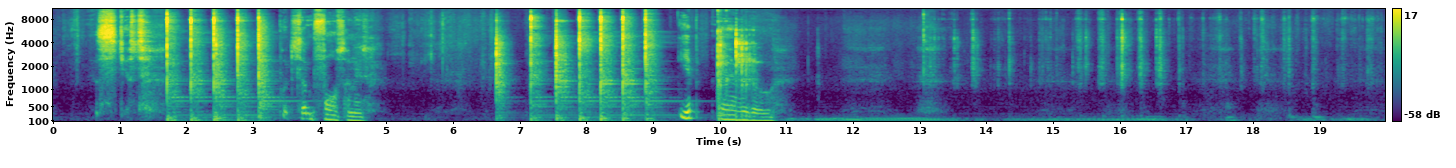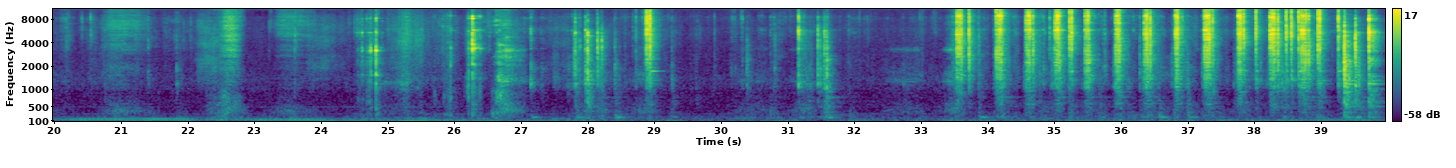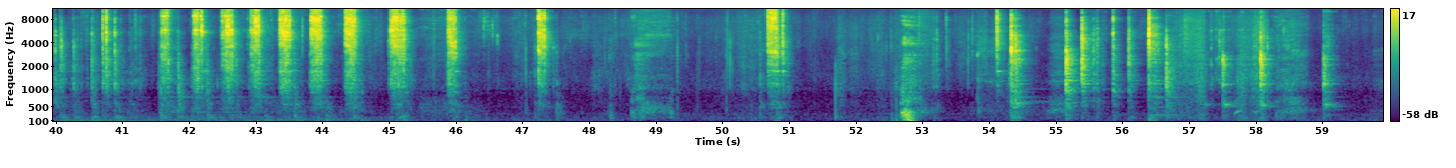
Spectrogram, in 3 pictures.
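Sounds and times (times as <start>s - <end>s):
socket ratchet clicking: 33.4s - 46.2s, 47.1s - 47.5s, 50.6s - 51.0s.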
